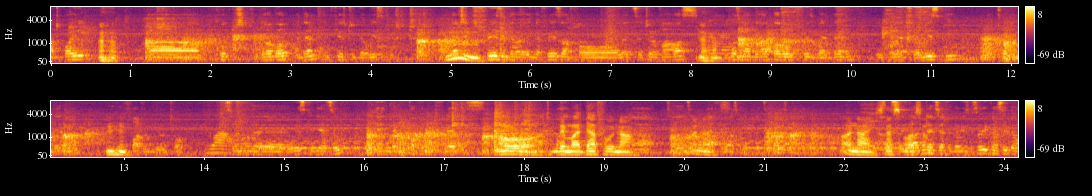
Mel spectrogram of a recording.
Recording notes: We apologize for the quality of audio on this podcast.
